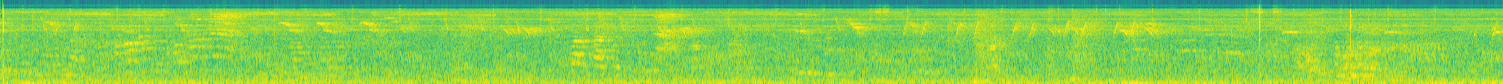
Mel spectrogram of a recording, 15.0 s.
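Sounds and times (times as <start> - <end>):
sharp clicks: 0.0 - 1.6, 12.0 - 12.8
birds chirping: 0.0 - 15.0.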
